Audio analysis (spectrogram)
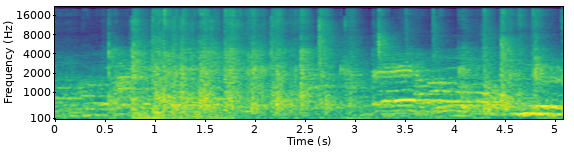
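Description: Children in a classroom coding and AI lesson clap their hands in a quick burst, close and fairly loud, with scattered taps and thumps and some voices mixed in.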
